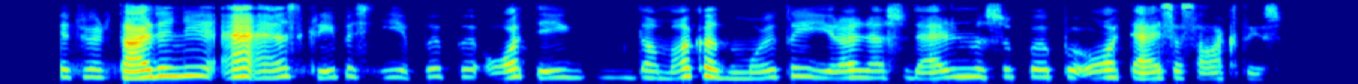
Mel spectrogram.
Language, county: Lithuanian, Kaunas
